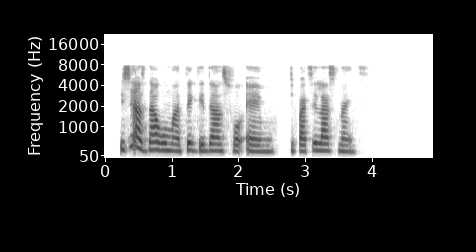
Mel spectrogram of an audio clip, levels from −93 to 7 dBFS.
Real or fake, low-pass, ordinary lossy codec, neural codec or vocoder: fake; none; none; codec, 16 kHz, 4 kbps, FunCodec, trained on Chinese and English, 50 frames a second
